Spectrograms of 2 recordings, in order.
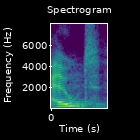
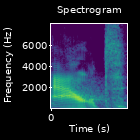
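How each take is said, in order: First: It is said with a Canadian accent. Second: It is said with an American accent. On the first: "in Canada, we say out" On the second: "in America, they say out"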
